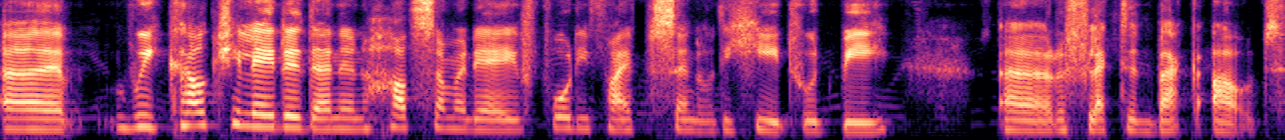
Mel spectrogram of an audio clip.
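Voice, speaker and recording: A woman speaks at a moderate pace with a Dutch accent. The sound is dry and close with no echo, over a quiet background. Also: medium pitch for a woman, ordinary pitch variation. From Netherlands. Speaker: architect. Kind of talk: design presentation Q&A. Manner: halting, self-correcting.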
